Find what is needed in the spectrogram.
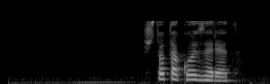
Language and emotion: Russian, neutral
